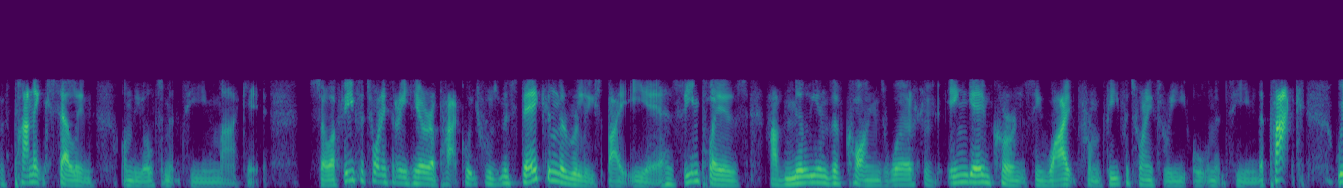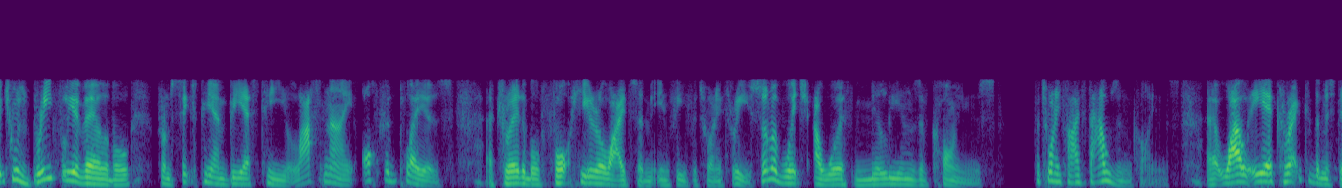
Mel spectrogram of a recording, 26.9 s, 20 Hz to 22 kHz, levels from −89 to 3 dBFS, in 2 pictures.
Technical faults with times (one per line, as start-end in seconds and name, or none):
0.00-26.86 G.729 codec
